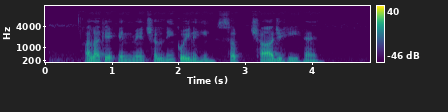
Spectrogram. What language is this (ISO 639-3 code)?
urd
